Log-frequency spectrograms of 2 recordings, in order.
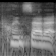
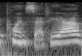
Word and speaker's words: poinsettia: Like I will admit, our region pronounces it poinsettia instead of say poinsettia, which is I think proper.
